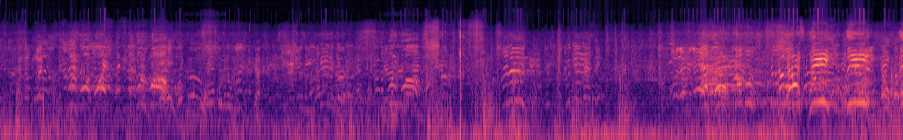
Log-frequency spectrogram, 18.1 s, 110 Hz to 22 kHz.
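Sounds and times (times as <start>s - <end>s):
low wind rumble: 0.0s - 18.0s.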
